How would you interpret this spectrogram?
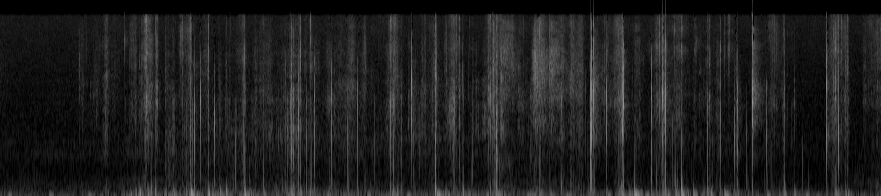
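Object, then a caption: Foil-plastic laminate sachet. A small, flat, sealed blue foil-and-plastic laminate sachet of peel-off face mask is held close to the mic in both hands and crinkled and scratched with fingertips and nails. Dense, dry crackling and crinkling rises after a quiet start, with many sharp, quickly fading snaps over a heavy low handling rumble, and brighter scratchy bursts throughout.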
